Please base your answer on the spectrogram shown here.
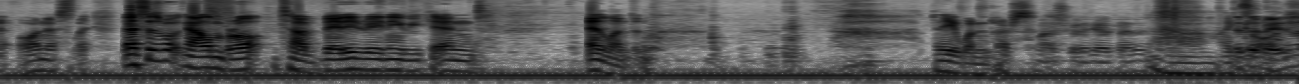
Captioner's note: sighs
